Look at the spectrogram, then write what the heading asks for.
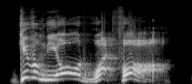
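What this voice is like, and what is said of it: Put-on posh British accent. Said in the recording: “I do a British accent ... My posh British”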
